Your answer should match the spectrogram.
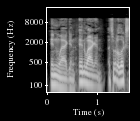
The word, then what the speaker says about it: Inwagen: Inwagen.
